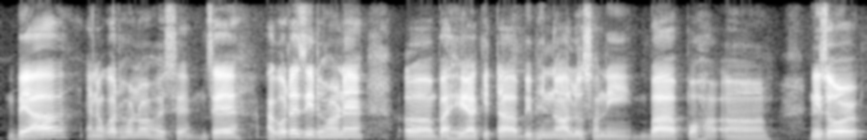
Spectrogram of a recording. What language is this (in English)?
Assamese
